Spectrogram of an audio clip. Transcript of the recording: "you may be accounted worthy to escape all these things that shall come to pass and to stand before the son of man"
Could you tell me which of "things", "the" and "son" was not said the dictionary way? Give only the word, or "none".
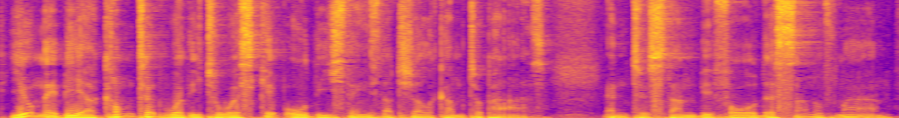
none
